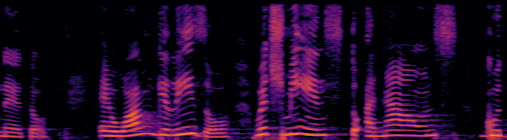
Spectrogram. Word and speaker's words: evangelizo: ko pa po talaga yan Sabi ko anong pronunciation nito evangelizo which means to announce good news the verb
